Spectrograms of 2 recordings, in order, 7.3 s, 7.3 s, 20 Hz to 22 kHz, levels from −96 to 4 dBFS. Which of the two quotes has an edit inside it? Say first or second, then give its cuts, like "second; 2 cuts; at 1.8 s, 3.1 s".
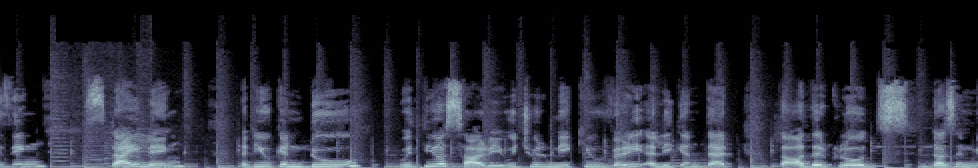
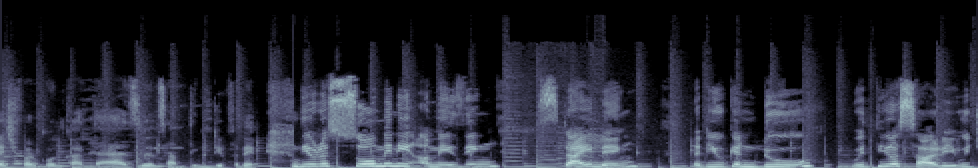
second; 1 cut; at 2.2 s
